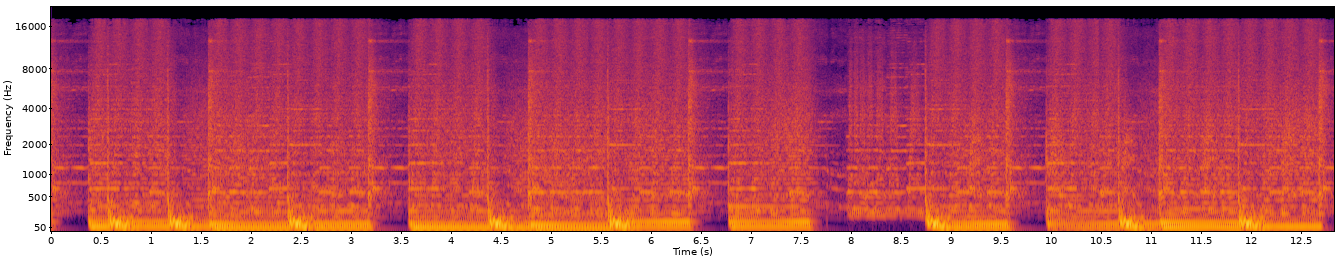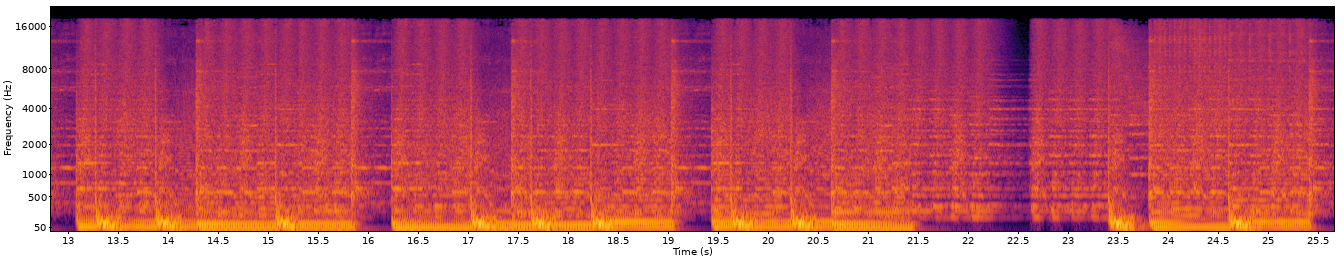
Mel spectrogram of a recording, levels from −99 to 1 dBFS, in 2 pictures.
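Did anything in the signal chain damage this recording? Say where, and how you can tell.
Yes. Forward skips with no silence at 7.76, 10.47, 15.30 and 21.36 s point to a likely dropped buffer (overrun) at the driver stage. Unread samples were overwritten, and the remaining audio was spliced together.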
